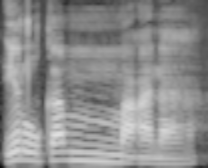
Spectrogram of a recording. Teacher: Ra di sini ya harus tebal ya, bukan tipis. Kenapa? Ra berada di awal, sebelumnya ada hamzah, hamzatul wasl, maka bacanya bukan irkab, bukan tipis tapi tebal, irukab.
